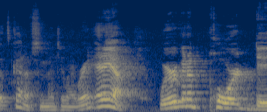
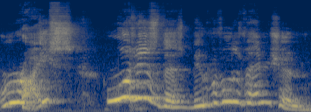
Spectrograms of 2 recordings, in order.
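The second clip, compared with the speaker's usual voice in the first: very high, shrill, drawn-out bad British accent; 7 dB louder than usual. Acting out english people meeting rice: bad british accent. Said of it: "It's not a British accent. I'm sorry".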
